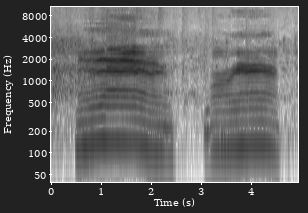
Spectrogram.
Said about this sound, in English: I mean, other than one of those little moo cows that when you turn it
